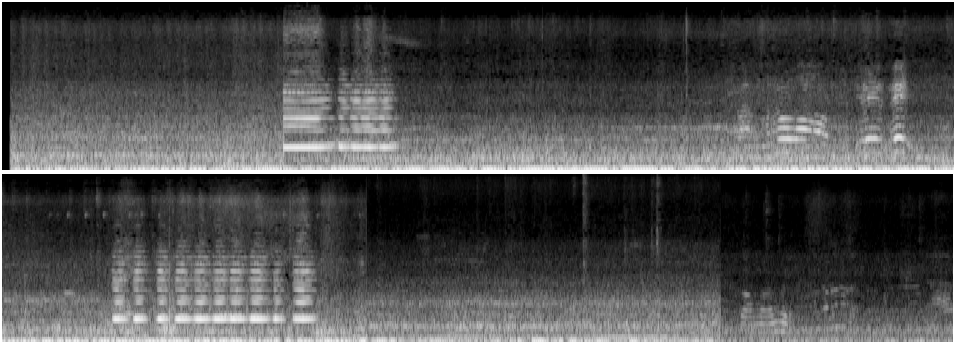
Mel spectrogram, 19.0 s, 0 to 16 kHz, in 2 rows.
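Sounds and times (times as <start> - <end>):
bus engine running: 0.1 - 19.0
road noise: 0.1 - 19.0
bus horn blast: 2.8 - 4.1, 10.6 - 12.9.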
